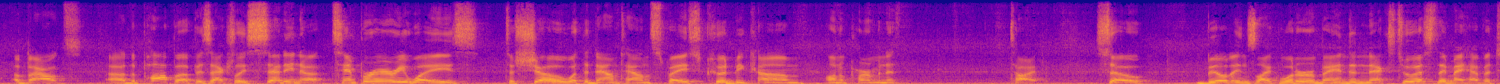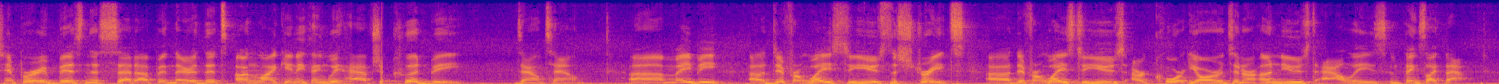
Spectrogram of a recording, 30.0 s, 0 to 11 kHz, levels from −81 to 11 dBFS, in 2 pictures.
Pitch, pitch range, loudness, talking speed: 135 Hz, 115-155 Hz, -13 LUFS, 150 wpm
